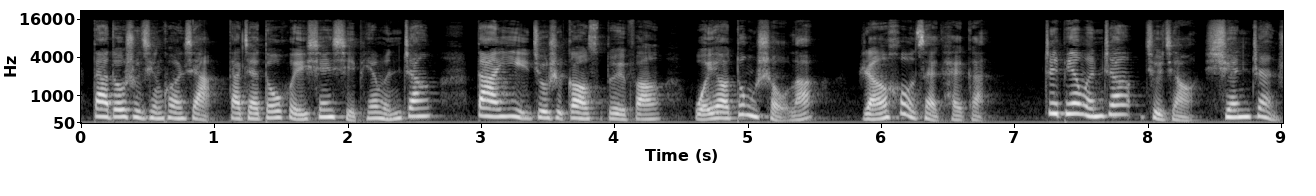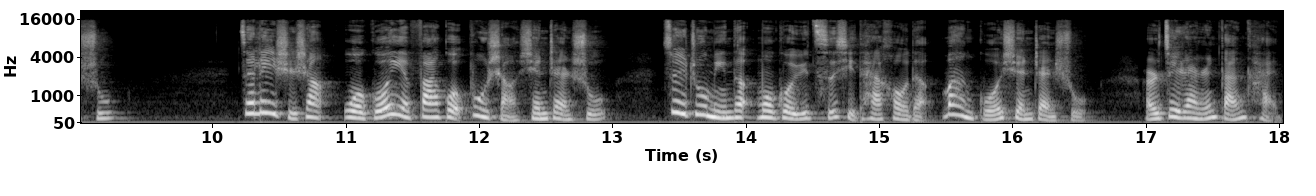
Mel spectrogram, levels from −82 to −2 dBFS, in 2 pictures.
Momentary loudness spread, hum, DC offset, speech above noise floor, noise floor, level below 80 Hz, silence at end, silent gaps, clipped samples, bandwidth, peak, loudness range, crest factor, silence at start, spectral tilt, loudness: 10 LU; none; under 0.1%; 29 dB; -47 dBFS; -44 dBFS; 0 s; none; under 0.1%; 16 kHz; 0 dBFS; 2 LU; 18 dB; 0.1 s; -4.5 dB/octave; -19 LUFS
